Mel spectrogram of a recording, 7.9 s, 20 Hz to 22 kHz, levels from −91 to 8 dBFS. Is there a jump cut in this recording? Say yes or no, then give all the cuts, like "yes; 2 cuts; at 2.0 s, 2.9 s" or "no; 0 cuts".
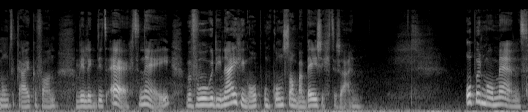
yes; 1 cut; at 1.1 s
